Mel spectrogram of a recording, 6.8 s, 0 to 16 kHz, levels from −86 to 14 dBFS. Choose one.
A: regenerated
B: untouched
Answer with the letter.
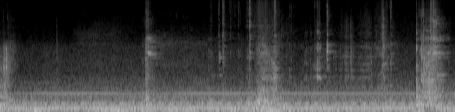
B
